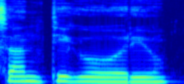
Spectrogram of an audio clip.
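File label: "s'antigòriu", female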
